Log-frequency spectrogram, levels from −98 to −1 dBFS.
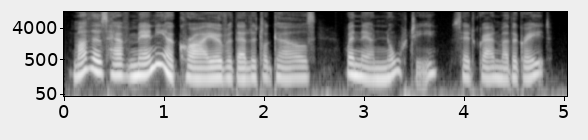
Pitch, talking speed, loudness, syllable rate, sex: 175 Hz, 190 wpm, -18 LUFS, 5.5 syllables/s, female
